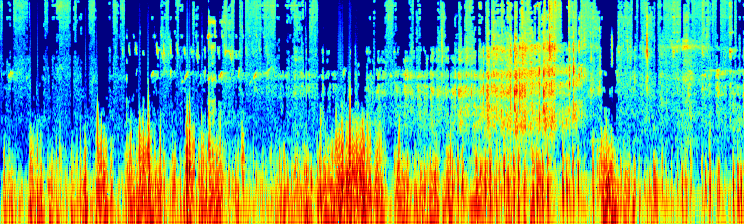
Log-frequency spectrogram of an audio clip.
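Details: Thoroughbred race horses at a training workout on a training track at a training center: dense, fast, low thudding hoofbeats pound steadily throughout in a galloping rhythm, swelling and fading slightly as the horses pass.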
